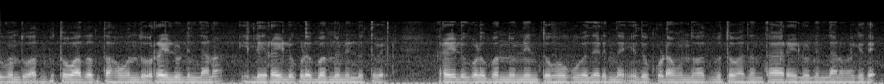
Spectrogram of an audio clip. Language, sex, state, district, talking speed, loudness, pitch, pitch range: Kannada, male, Karnataka, Bijapur, 140 wpm, -17 LUFS, 110 Hz, 105-110 Hz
